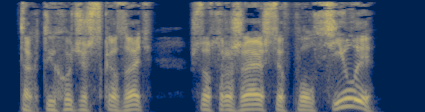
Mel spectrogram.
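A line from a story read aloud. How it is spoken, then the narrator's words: Growled. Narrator (Russian): прорычал парень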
